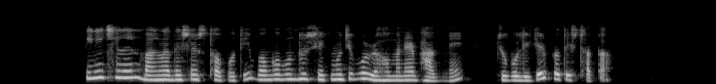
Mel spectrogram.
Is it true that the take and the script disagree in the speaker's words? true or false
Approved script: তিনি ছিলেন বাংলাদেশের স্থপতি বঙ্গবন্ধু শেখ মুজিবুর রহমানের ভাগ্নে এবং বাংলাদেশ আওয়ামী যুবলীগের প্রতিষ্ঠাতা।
true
